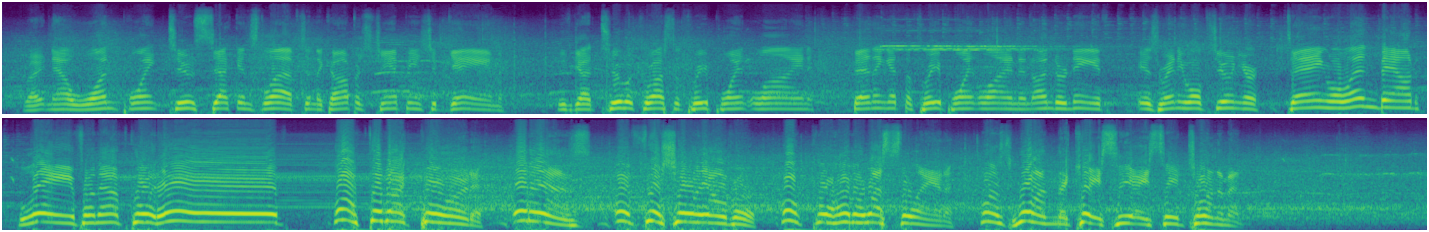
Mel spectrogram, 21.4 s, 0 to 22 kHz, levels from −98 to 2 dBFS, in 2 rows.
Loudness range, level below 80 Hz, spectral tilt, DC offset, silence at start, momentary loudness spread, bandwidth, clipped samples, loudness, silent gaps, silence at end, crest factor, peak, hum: 7 LU; -44 dBFS; -4 dB/octave; under 0.1%; 0 s; 12 LU; over 20 kHz; under 0.1%; -14 LUFS; none; 0 s; 14 dB; 0 dBFS; none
